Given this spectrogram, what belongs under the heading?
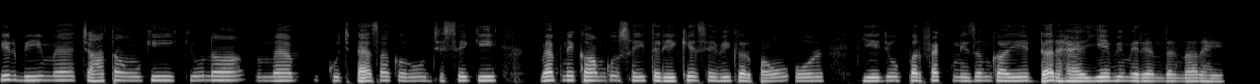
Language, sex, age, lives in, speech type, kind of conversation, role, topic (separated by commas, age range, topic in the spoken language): Hindi, male, 20-24, India, conversation, advice, user, परफेक्शनिज़्म की वजह से मैं काम शुरू नहीं कर पाता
